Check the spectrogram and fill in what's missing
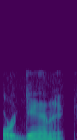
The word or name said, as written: organic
